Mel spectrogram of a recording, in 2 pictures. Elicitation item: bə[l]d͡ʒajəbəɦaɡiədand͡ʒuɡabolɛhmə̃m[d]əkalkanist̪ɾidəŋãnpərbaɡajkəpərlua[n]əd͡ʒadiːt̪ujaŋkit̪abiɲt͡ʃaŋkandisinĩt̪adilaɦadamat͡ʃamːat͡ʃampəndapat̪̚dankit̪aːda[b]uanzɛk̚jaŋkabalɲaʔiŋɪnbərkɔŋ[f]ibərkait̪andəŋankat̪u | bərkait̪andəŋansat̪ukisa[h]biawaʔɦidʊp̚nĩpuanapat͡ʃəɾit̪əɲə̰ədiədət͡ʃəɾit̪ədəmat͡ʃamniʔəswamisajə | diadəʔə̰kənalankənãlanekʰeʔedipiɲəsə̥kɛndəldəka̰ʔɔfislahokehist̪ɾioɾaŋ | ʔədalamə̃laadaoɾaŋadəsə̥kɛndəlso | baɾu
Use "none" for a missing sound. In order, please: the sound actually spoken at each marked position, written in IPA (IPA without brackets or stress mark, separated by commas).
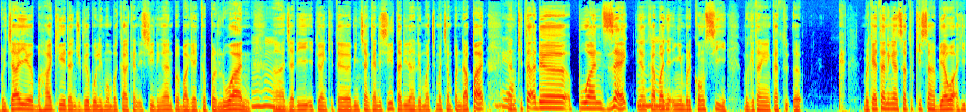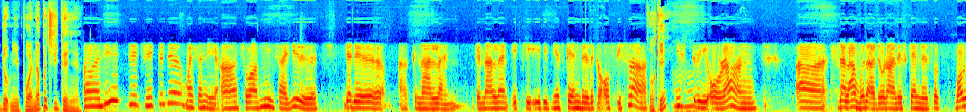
r, b, n, p, s, h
